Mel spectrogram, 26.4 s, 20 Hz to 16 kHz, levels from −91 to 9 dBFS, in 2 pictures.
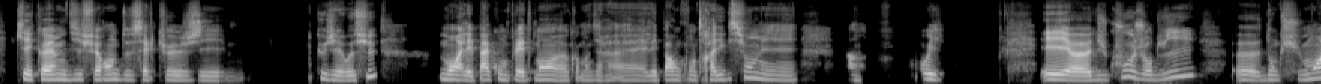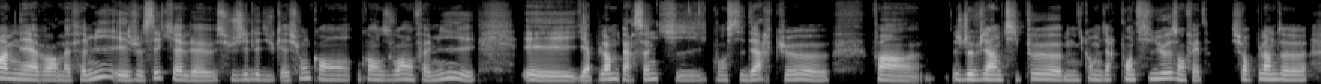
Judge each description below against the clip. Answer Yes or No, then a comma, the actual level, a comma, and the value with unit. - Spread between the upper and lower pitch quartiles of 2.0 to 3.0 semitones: Yes, narrow, 2.6 semitones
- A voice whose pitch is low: No, medium, 170 Hz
